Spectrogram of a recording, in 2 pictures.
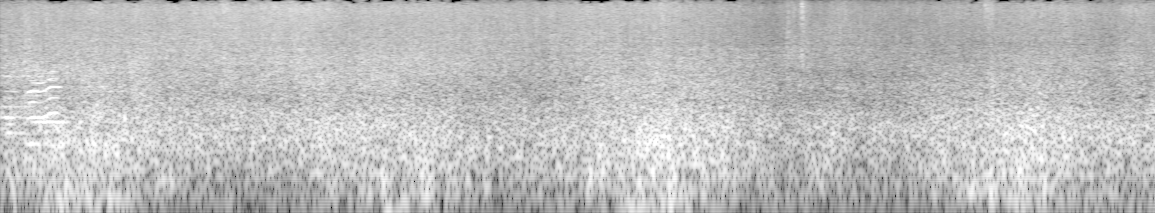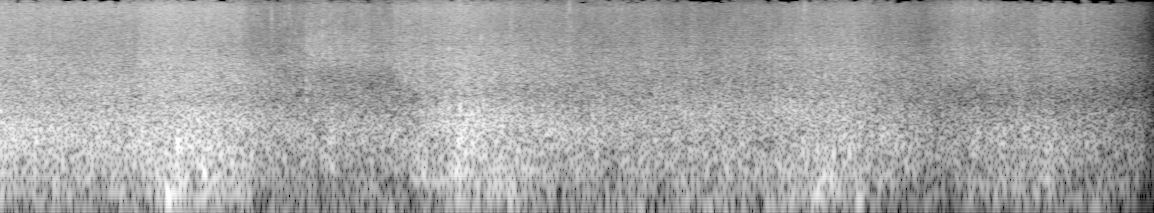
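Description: Ocean surf: waves washing onto a beach, the rush swelling and easing every two to three seconds, with some wind. It fades near the end.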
